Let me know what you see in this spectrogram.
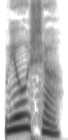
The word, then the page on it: ವಯಸ್ಸು: vayassu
